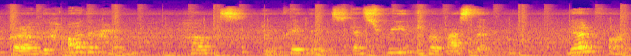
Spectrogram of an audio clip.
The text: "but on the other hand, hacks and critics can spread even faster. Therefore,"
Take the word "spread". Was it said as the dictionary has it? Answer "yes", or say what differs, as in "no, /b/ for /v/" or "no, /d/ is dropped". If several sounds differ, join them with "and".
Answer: no, /p/ is dropped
